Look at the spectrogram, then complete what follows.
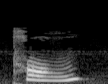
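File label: "桶", Mandarin Chinese; hsk; chinese-flashcards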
